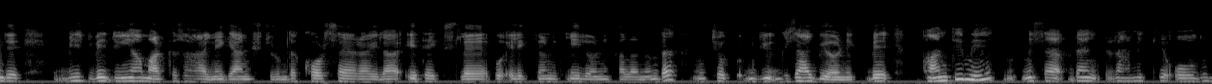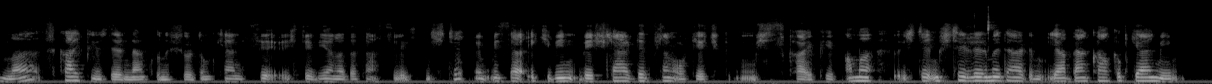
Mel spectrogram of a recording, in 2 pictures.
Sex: female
